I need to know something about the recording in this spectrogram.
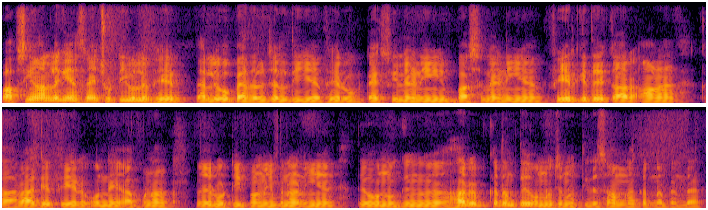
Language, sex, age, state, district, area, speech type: Punjabi, male, 45-60, Punjab, Amritsar, urban, spontaneous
